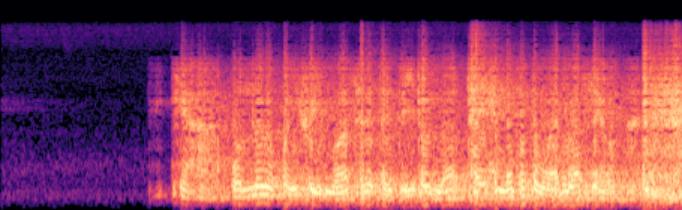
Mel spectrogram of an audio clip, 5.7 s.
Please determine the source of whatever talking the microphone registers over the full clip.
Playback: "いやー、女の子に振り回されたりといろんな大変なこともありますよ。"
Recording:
echo only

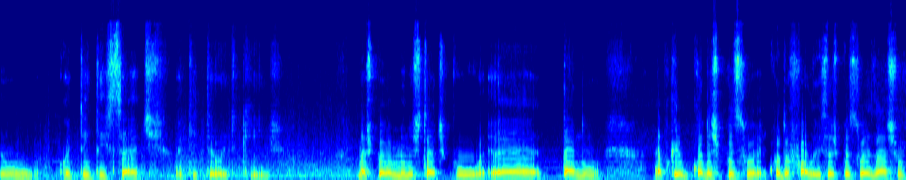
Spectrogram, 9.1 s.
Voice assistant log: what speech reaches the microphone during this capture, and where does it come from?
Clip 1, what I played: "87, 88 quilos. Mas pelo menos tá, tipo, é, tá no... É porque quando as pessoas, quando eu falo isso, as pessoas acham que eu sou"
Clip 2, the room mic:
echo only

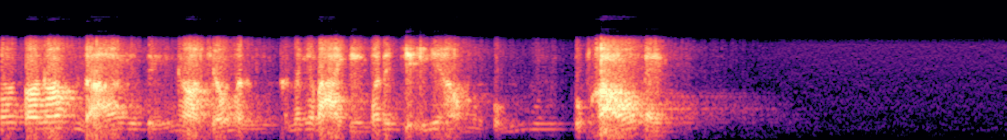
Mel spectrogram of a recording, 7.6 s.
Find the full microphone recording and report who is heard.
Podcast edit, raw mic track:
echo only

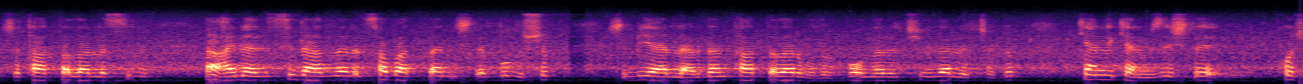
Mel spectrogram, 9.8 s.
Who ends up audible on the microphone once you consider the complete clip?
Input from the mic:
echo only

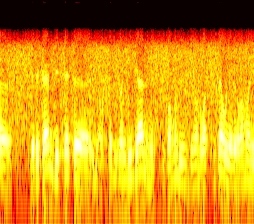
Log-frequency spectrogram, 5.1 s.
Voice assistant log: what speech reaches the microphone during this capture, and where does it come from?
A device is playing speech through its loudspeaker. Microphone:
user only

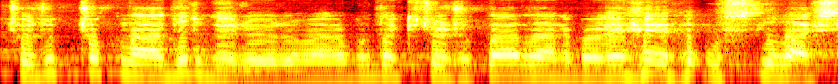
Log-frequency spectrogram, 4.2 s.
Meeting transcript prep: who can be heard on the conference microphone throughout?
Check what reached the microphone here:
echo only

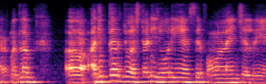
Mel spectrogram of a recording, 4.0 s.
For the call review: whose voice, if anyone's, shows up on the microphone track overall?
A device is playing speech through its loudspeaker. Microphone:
echo only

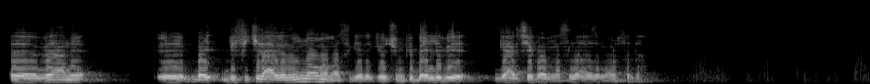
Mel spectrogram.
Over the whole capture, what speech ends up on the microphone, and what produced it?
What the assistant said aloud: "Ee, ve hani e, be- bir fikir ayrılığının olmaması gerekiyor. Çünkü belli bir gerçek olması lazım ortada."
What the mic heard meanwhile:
echo only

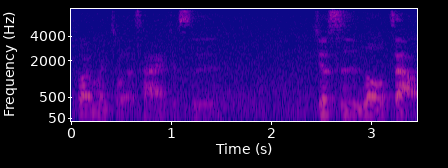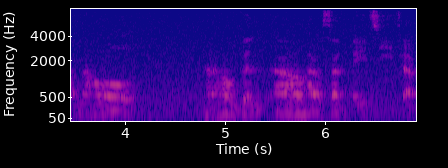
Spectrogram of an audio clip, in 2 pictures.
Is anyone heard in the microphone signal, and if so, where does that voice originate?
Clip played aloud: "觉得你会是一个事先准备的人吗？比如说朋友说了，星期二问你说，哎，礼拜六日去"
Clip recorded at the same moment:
user only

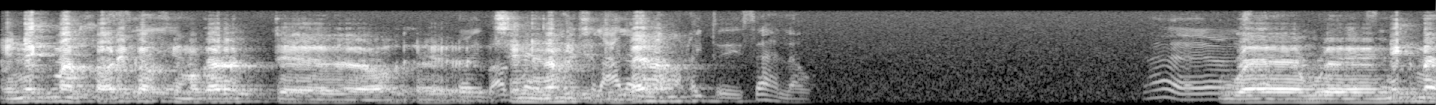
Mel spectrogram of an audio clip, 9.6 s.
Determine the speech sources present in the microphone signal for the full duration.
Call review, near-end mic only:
both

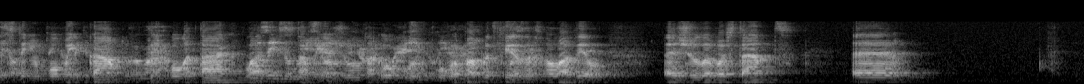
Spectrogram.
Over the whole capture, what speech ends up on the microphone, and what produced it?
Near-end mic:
echo only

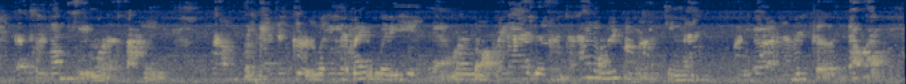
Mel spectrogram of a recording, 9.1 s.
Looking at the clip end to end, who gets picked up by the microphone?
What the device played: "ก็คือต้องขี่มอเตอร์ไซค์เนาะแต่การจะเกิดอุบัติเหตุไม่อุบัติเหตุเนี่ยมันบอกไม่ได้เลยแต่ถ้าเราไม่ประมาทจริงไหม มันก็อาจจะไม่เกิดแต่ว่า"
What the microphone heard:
echo only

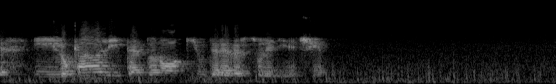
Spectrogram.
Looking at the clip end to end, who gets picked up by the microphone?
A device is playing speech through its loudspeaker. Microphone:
echo only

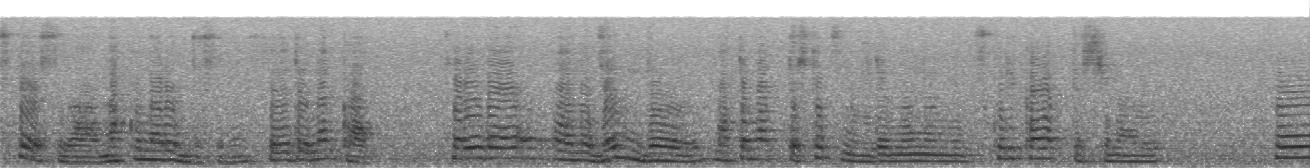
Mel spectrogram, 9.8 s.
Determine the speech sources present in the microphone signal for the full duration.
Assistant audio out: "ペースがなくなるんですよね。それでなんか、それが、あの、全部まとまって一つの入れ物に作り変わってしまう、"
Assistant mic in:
echo only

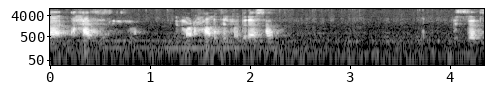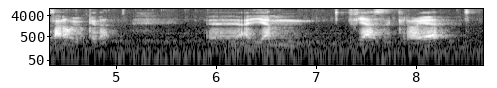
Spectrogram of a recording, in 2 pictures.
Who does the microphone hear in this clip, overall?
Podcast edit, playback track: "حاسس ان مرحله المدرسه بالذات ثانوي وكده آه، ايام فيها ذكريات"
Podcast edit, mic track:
echo only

